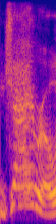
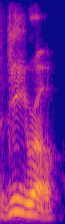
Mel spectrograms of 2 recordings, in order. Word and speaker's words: gyro: peeves at one time when people go you're greek and you say gyro yeah because i am speaking english in america and that's how you say gyro in english it's like a gyroscope you don't say hey man let me get the gyroscope hey hey nurse give me the gyroscope there's no such word as giro and then that snowflake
